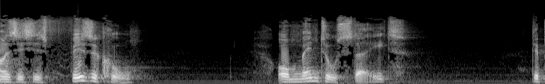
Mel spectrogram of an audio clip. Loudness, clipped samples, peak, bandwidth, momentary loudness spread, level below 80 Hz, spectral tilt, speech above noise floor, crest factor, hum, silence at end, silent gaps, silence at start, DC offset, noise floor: -13 LUFS; under 0.1%; 0 dBFS; 10.5 kHz; 13 LU; -46 dBFS; -3.5 dB/octave; 39 dB; 16 dB; none; 0 s; none; 0 s; under 0.1%; -51 dBFS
